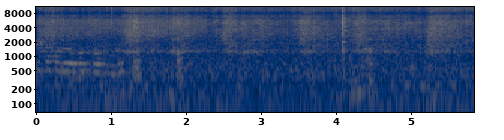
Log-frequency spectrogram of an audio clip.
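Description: Sabudana khichdi being stirred in a pan, a soft scraping and gentle sizzle running steadily with a few sharper scrapes, close by and fairly quiet.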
